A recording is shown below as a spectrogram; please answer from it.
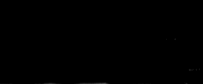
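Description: Near silence: faint room tone, with two short faint clicks close together near the end.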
